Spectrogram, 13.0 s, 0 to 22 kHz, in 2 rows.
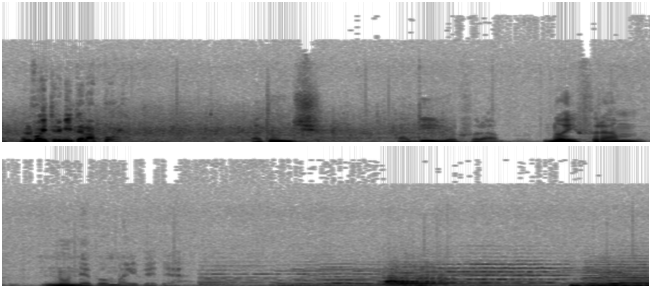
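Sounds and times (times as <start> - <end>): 
speech: 0.2 - 1.3, 2.5 - 3.3, 4.0 - 8.3, 12.2 - 12.8
tiger roaring menacingly: 10.2 - 11.1.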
